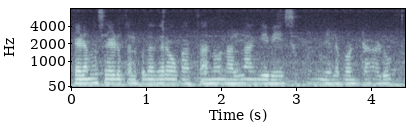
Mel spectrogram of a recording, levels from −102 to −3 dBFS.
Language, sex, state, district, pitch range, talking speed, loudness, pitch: Telugu, female, Telangana, Komaram Bheem, 145-155 Hz, 120 wpm, -19 LUFS, 150 Hz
